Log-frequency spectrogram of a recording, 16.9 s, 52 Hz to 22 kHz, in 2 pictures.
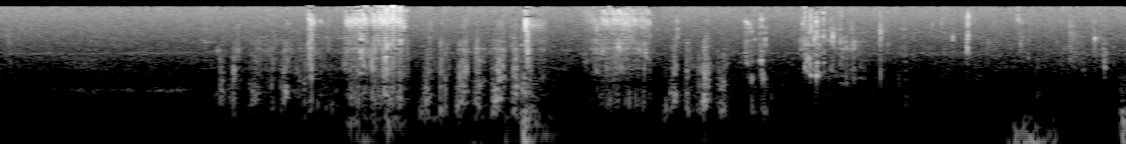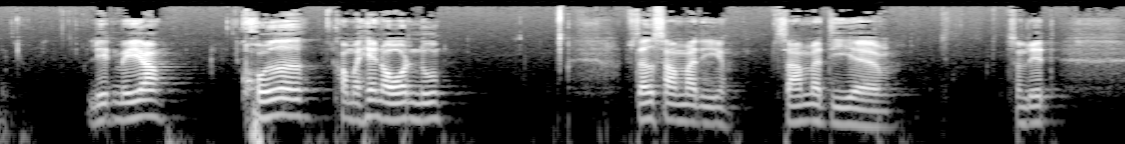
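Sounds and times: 
person sipping a drink: 0:01.5 - 0:08.8
swallowing: 0:01.6 - 0:06.7
speech: 0:09.2 - 0:09.8, 0:10.4 - 0:11.9, 0:13.2 - 0:15.2, 0:16.0 - 0:16.6.

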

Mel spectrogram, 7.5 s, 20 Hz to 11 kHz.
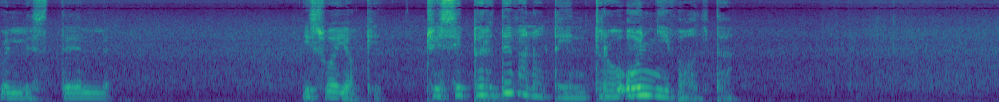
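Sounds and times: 
speech: 0:00.0 - 0:01.0, 0:02.3 - 0:05.6
ocean surf breaking on the shore: 0:06.2 - 0:07.4.

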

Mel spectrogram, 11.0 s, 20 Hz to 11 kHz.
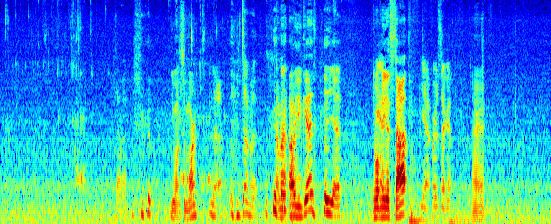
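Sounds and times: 
liquid poured into a glass: 0:00.0 - 0:02.3, 0:03.6 - 0:04.5
speech: 0:02.4 - 0:09.8.

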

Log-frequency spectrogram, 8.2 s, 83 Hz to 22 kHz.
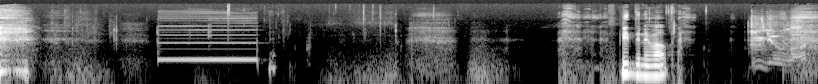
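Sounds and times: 
breathing: 0:00.0 - 0:01.6, 0:03.2 - 0:05.4
phone call ringing tone while waiting to connect: 0:01.6 - 0:02.7
speech: 0:06.2 - 0:06.9.

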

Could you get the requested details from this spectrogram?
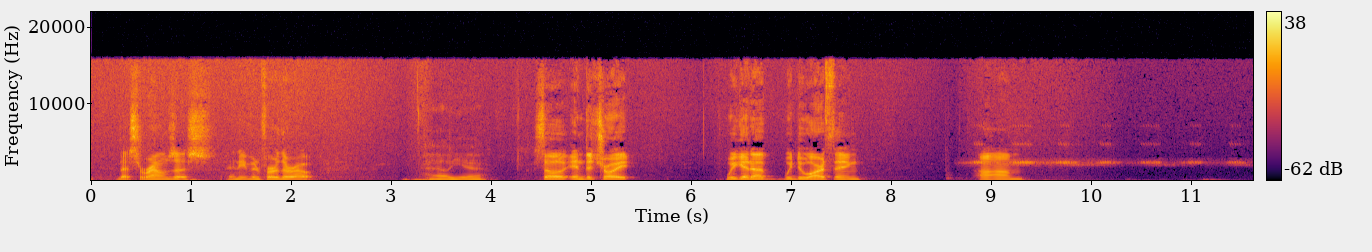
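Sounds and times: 
speech: 0:00.2 - 0:02.3, 0:03.4 - 0:05.5, 0:06.4 - 0:07.8, 0:08.8 - 0:09.4
crickets chirping: 0:08.6 - 0:11.6.

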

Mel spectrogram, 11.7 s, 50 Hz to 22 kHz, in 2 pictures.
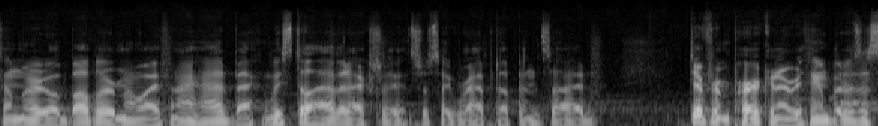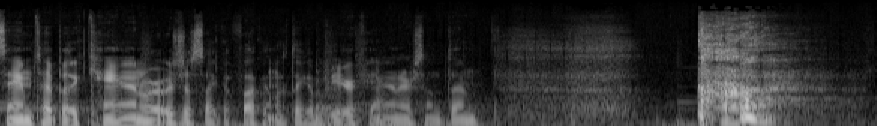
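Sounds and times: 
speech: 0:00.0 - 0:09.8, 0:10.6 - 0:11.2
person coughing harshly: 0:10.5 - 0:11.4.

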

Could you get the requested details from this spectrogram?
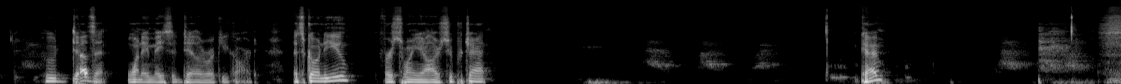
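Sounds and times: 
speech: 0:00.4 - 0:05.0, 0:08.6 - 0:09.0
dog barking: 0:06.5 - 0:07.9, 0:10.0 - 0:10.4.

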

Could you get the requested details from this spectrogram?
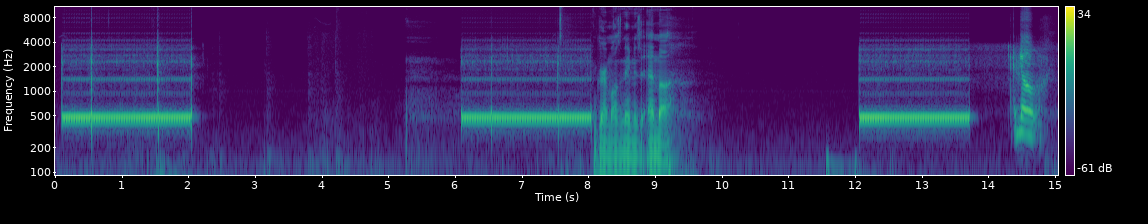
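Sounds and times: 
telephone ringback tone on a call: 0:00.1 - 0:02.2, 0:06.1 - 0:08.1, 0:12.1 - 0:13.8
speech: 0:08.2 - 0:09.4.

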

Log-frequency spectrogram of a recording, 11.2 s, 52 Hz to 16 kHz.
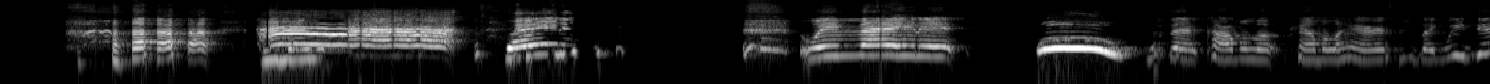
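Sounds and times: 
speech: 0:00.8 - 0:02.9, 0:06.0 - 0:11.1
person screaming: 0:02.0 - 0:04.2.

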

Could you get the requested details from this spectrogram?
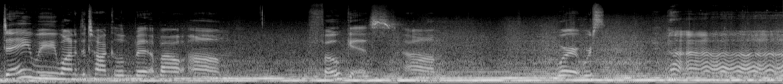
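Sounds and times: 
speech: 0:00.0 - 0:02.6, 0:03.2 - 0:07.8
car traffic rumbling outdoors: 0:00.0 - 0:07.8
car whooshing past: 0:02.4 - 0:06.7.

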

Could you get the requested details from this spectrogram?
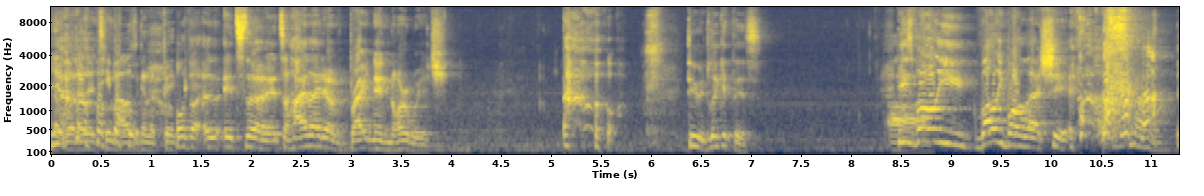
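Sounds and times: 
laughter: 0:00.0 - 0:01.4, 0:10.2 - 0:11.2
speech: 0:00.0 - 0:04.1, 0:05.1 - 0:07.2, 0:08.4 - 0:11.2
loud sneeze: 0:10.4 - 0:11.2.

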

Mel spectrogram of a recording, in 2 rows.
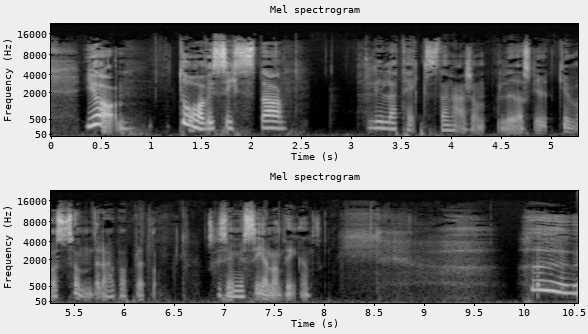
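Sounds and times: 
speech: 0:00.4 - 0:02.5, 0:03.2 - 0:08.1, 0:10.1 - 0:10.5
person yawning: 0:10.0 - 0:10.5.

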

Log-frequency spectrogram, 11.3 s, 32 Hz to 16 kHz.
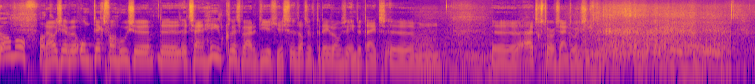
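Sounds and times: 
speech: 0:00.0 - 0:10.1
motorcycle engine revving: 0:06.1 - 0:11.3.

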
